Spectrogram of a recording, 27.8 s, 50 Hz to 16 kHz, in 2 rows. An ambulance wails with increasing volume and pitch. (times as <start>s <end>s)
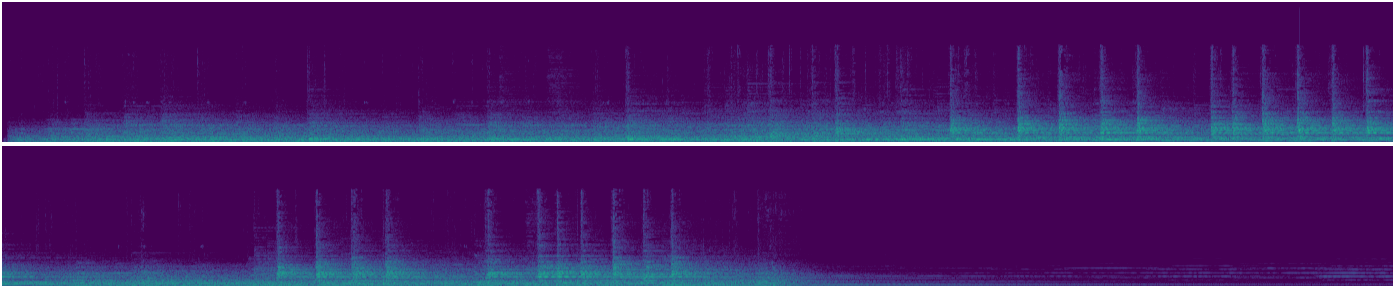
22.3s 27.8s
